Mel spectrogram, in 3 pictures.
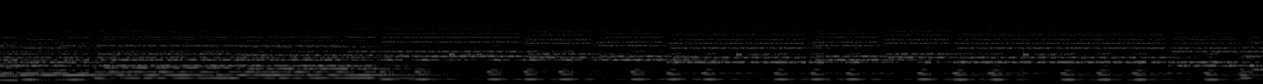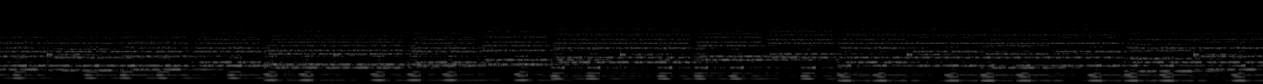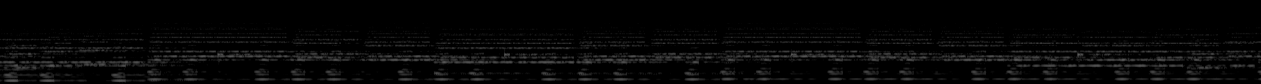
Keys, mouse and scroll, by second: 3.2 space, 3.8-4.5 shift+middle drag, 4.5 z, 4.9 z, 5.8 click, 8.8 click, 9.7 click, 10.6-13.7 drag, 23.4 space, 24.0 middle click, 24.3 space, 24.9 click, 26.0-27.6 drag, 27.9 click, 28.2 h, 28.4 click, 28.8 click, 29.2 click, 29.3 h, 29.5 click, 30.7 click, 31.2 click, 31.7-33.4 drag, 33.4 space.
